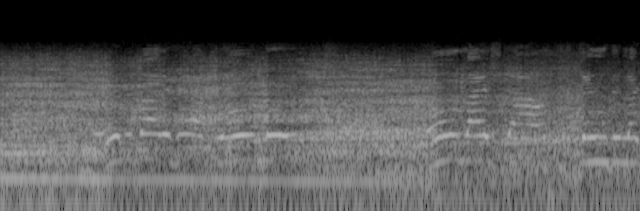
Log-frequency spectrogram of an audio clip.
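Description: Street ambience: a steady engine drone from passing traffic or an aircraft overhead, fading out a little past halfway, with voices in the background.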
